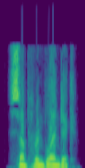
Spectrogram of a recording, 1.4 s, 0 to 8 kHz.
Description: Search Result for " subhornblendic" : The Collaborative International Dictionary of English v.0.48: Subhornblendic \Sub`horn*blend"ic\, a. (Min.)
